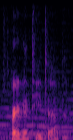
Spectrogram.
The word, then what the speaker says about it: Sprigatito: Sprigatito.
